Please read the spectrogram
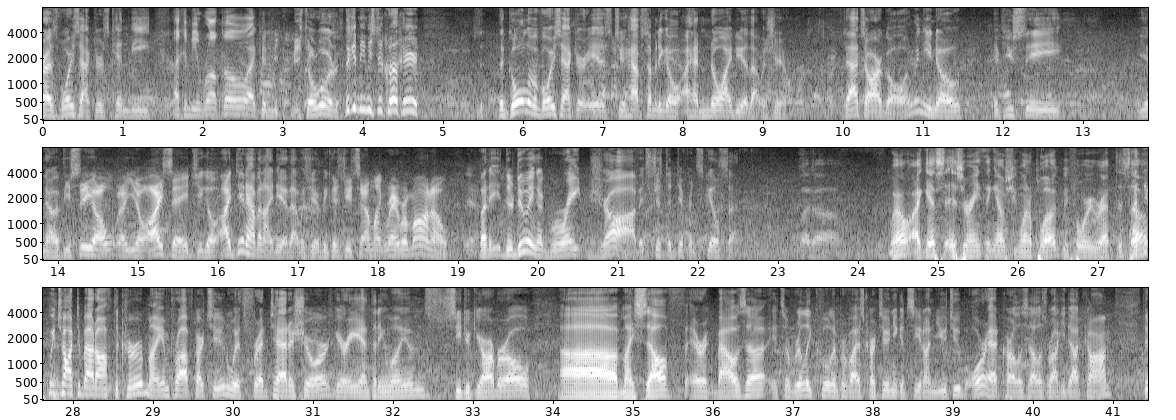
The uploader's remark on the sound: Interview at Lexington Comic Con 2017. This is the MediaMites podcast interview at Lexington Comic Con in Lexington Kentucky.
